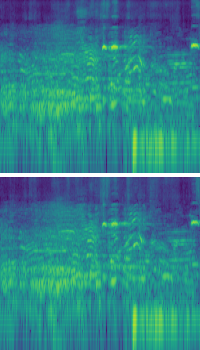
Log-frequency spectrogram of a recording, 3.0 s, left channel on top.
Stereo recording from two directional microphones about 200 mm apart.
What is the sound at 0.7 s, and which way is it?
Chatter, 15° right (ahead or behind).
